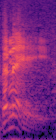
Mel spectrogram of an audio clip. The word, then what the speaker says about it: Bennett: Now, sometimes they give her name the French pronunciation, Benet.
